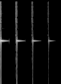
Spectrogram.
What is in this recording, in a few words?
hyoshigi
